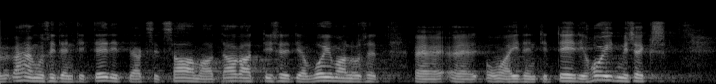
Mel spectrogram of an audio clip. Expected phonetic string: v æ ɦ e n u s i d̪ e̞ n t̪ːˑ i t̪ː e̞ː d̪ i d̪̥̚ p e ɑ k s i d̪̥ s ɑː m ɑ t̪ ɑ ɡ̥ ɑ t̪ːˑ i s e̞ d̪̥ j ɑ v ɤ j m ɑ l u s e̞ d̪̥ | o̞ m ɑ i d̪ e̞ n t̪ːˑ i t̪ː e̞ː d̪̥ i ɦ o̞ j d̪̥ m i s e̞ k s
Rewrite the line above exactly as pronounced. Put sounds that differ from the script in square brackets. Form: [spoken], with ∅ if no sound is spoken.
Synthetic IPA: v æ ɦ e [m] u s i d̪ e̞ n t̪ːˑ i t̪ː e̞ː d̪ i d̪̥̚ p e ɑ k s i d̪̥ s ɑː m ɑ t̪ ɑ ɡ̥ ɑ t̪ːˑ i s e̞ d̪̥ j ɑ v ɤ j m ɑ l u s e̞ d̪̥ | o̞ m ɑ i d̪ e̞ n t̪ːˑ i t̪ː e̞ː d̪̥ i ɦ o̞ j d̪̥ m i s e̞ k s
